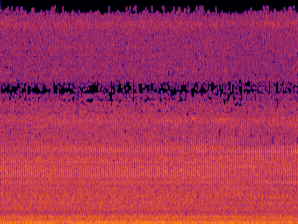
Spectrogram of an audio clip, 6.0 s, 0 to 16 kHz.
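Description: Ford 2.0 EcoBoost turbocharged four-cylinder engine idling steadily, heard from the open engine bay. It is warm and running to circulate coolant during a flush.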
